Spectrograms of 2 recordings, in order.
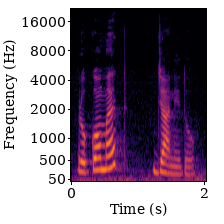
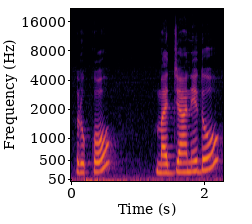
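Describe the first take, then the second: First: There is a pause after 'mat'. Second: There is a pause after 'ruko'.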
